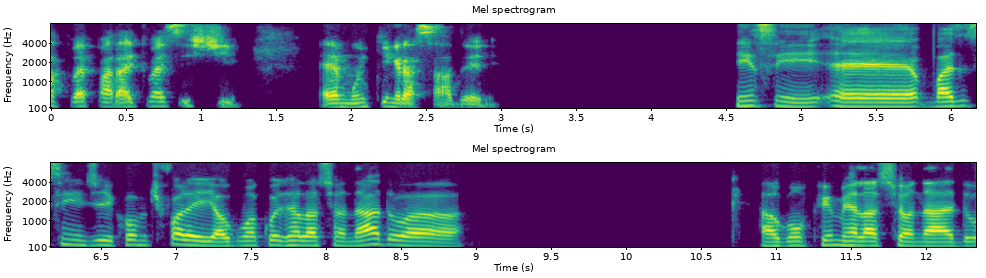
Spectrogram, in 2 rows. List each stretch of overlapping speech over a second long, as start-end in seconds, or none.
none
